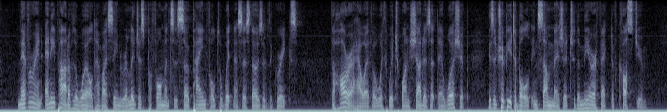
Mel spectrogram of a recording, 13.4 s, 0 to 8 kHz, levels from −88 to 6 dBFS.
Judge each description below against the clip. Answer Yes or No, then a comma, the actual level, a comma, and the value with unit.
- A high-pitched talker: No, very low, 90 Hz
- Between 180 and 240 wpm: Yes, average, 190 wpm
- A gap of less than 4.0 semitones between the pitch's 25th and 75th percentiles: Yes, average, 3.3 semitones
